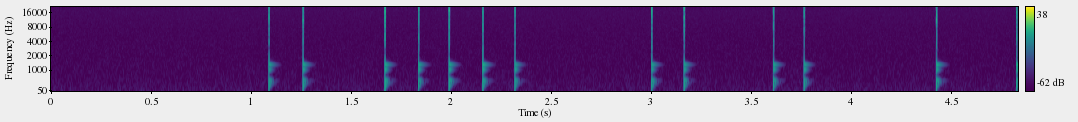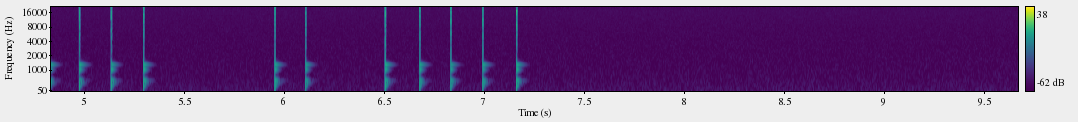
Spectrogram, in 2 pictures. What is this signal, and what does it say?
Tap code, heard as knocks on wood, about 6 knocks a second. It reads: JGDJ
